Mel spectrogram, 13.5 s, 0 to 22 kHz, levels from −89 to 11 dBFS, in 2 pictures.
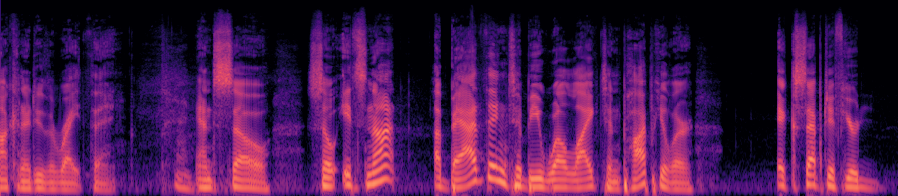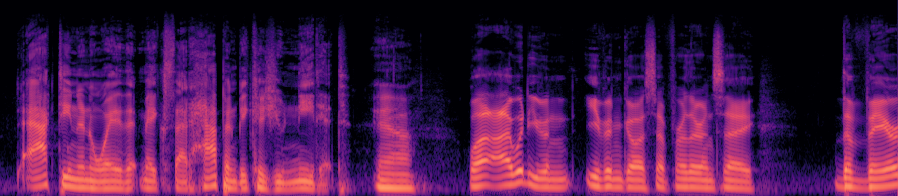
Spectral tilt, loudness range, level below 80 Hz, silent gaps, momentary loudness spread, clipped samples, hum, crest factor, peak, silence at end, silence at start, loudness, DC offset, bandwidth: -5.5 dB/octave; 2 LU; -48 dBFS; none; 10 LU; under 0.1%; none; 18 dB; -2 dBFS; 0 s; 0 s; -19 LUFS; under 0.1%; 15 kHz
